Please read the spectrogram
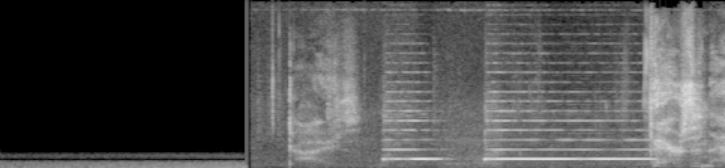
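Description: A low droning rumble cuts off suddenly about two seconds in. Then a high, steady electronic beep sounds twice, a short one and then one lasting about a second and a half. Near the end a man shouts.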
